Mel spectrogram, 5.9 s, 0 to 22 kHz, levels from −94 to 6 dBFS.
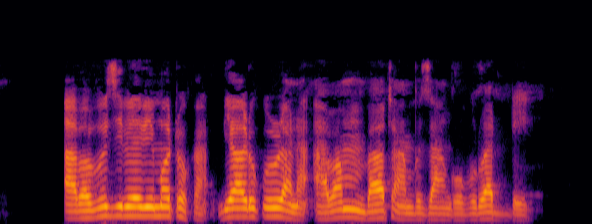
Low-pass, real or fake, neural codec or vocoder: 7.2 kHz; real; none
